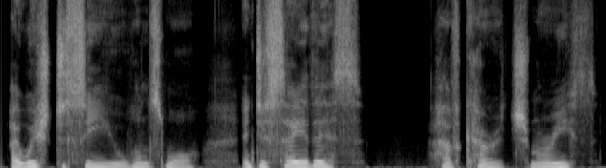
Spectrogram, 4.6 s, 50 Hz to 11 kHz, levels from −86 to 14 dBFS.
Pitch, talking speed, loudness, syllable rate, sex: 215 Hz, 185 wpm, -18 LUFS, 5.2 syllables/s, female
